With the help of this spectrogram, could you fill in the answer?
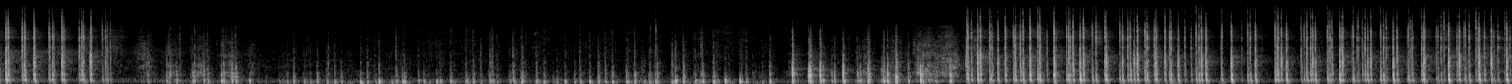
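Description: Fingertips of both hands tap and drum rapidly on a flat, solid, tablet-sized plastic LED tracing light board with a pink rim and paper on top. Dense, quick, dry clicking taps come in uneven bursts, quieter in the middle and turning brighter and busier near the end.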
